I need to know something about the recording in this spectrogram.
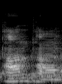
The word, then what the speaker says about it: Tintin: nope I'm taking inspiration from Tintin or tantan as it's pronounced um in some areas uh and I am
